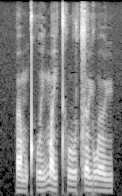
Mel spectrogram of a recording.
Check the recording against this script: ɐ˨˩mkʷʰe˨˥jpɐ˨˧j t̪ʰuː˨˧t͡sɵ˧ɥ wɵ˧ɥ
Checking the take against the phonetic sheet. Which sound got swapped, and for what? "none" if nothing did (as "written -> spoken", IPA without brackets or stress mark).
p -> m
